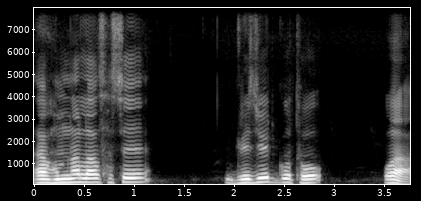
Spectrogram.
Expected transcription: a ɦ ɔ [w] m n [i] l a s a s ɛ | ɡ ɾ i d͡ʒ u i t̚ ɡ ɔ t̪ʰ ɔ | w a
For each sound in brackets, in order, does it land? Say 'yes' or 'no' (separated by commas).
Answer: no, no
